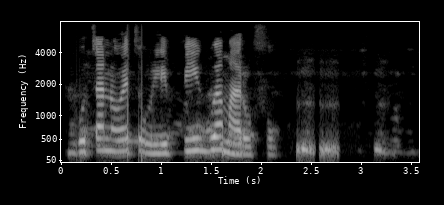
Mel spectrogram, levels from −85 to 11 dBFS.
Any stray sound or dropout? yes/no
yes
